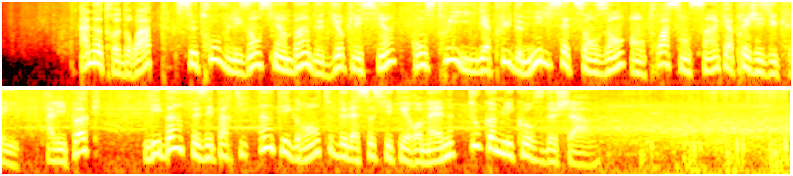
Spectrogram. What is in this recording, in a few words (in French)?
audioguide; ROME; BAINS DE DIOCLETIEN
